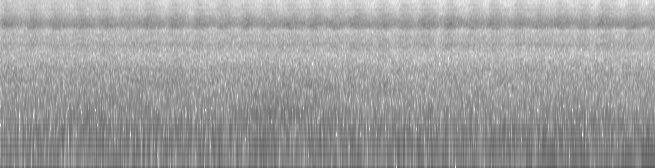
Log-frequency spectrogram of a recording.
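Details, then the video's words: Cicadas singing as a steady, high, hissing drone that holds without a break for the whole stretch, with a faint soft pulsing inside it, over a low background rumble. "Relaxing Sounds With Cicadas"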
